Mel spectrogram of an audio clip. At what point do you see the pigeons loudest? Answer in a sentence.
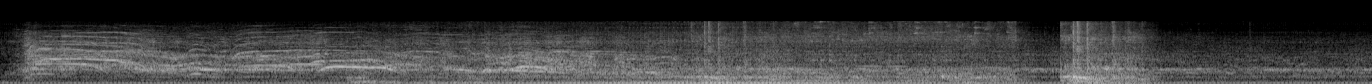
The loudest moment of the pigeons is at 11 seconds.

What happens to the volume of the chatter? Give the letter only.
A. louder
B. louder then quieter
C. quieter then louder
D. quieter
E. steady
D.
